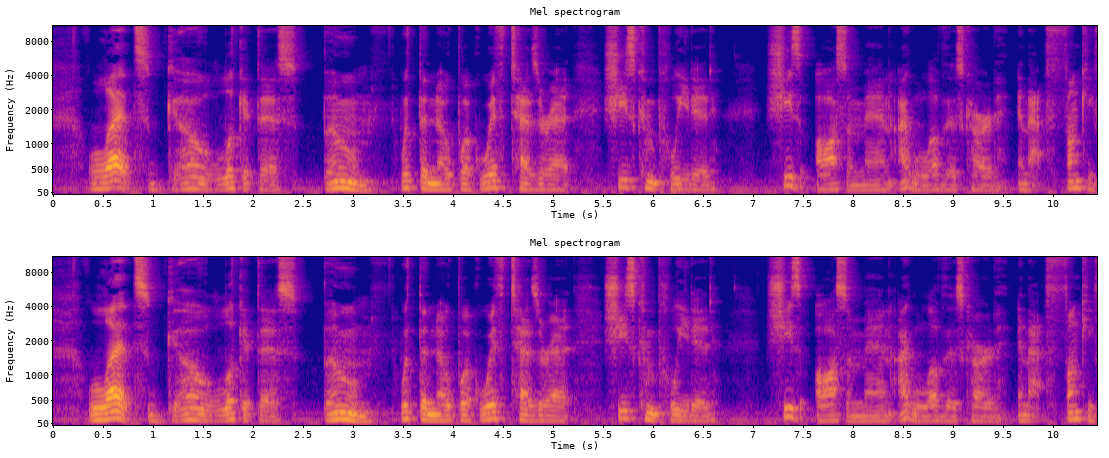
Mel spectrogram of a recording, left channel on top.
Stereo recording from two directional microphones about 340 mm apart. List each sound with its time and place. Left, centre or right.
0.6 s speech: centre
1.3 s speech: centre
